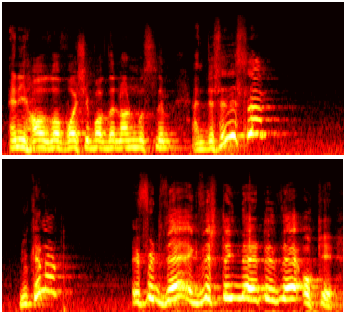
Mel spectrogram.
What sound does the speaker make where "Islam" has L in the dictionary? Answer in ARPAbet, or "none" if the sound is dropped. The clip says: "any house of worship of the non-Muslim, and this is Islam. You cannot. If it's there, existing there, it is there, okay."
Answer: none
